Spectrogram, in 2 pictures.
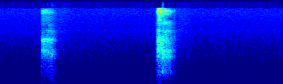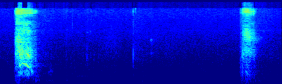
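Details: Cat named Simon coughing: four short, sharp, airy bursts a second or two apart, with quiet between them.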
